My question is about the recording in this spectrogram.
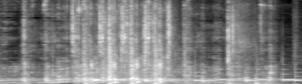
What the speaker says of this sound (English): I'm gonna go with about an eighth of an inch seam allowance. Take my time, go nice and slow.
